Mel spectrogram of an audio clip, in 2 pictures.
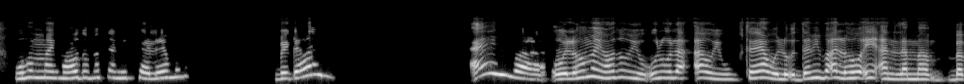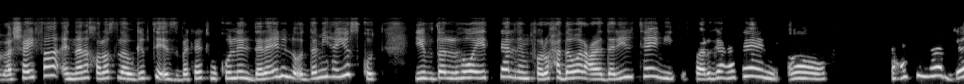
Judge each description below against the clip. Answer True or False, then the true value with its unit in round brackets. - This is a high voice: True (285 Hz)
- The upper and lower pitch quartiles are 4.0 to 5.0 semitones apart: False (3.3 semitones)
